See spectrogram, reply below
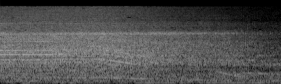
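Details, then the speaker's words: A 940 oscillating cast saw on low speed removing a short-arm fiberglass cast: a steady high-pitched motor whine. The blade vibrates back and forth rather than spinning, so it does little harm to skin. "it really just vibrates back and forth it doesn't actually circulate"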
